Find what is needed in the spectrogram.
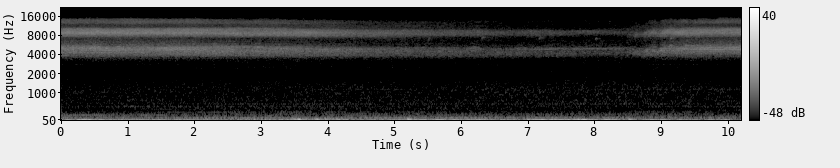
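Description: Faint, steady background noise with no distinct events: a low rumble beneath a thin, steady high-pitched hiss or drone.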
